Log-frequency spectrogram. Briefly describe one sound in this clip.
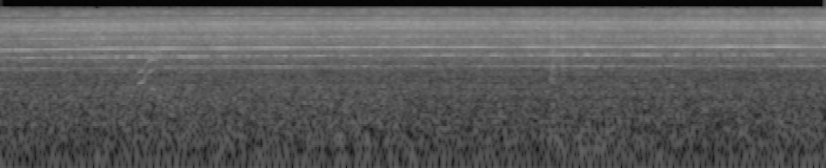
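Jet engines roar steadily overhead.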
